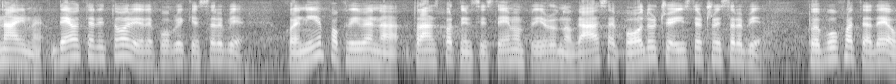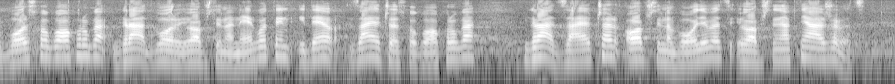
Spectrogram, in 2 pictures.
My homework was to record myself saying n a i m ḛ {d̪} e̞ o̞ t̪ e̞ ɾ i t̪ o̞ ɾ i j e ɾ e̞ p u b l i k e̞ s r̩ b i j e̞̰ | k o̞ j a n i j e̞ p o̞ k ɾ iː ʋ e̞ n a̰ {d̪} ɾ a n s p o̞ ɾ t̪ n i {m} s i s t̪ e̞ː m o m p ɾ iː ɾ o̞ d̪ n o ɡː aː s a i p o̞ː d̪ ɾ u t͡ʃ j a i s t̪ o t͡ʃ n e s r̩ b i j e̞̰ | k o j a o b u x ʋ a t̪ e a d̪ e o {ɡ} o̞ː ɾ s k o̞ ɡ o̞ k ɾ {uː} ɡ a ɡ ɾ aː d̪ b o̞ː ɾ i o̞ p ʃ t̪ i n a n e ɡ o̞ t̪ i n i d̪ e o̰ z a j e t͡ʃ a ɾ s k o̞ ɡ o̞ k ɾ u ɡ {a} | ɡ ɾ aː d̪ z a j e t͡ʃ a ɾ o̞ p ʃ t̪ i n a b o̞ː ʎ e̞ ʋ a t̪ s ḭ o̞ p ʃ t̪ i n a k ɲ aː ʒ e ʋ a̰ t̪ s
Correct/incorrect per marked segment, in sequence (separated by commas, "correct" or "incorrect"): correct, incorrect, correct, incorrect, incorrect, correct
